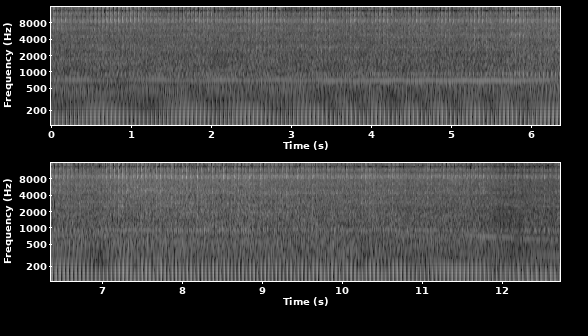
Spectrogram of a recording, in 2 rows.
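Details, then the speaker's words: 1968 Case 155 garden tractor, sat over 20 years, just revived; generator light went off with throttle: smooth, steady low thump at idle, holding an even pace without hunting or missing; normal idle. "man listen to an idle that's crazy sitting that long these old engines and tractors never cease the [Music] amazement"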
